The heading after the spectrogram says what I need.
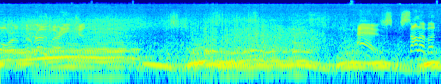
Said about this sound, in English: Just hear that distinctive, throaty roar of the Rover engine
